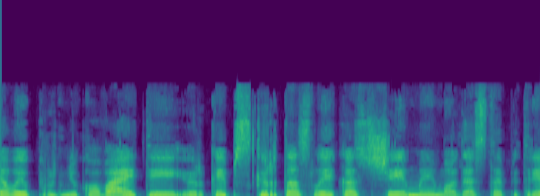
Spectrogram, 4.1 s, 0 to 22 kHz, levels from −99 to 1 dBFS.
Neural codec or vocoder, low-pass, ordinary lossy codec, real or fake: none; 19.8 kHz; AAC, 32 kbps; real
